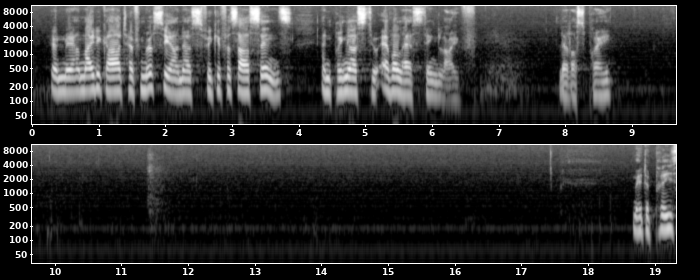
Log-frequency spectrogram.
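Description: An elderly man speaks slowly and calmly through a microphone in an echoing hall.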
